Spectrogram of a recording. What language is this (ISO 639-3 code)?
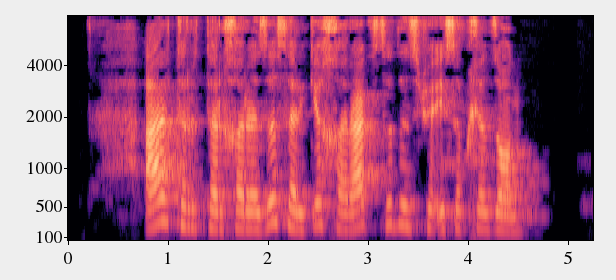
abk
